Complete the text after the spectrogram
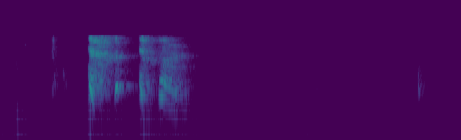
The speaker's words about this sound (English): I hope you guys did not hear me cough.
